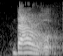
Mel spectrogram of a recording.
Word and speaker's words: Bowral: Now, I think I do I pronounce it Bowral? – Bowral, Bowral, Bar- yes, Bowral. Bowral. Okay, yes.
